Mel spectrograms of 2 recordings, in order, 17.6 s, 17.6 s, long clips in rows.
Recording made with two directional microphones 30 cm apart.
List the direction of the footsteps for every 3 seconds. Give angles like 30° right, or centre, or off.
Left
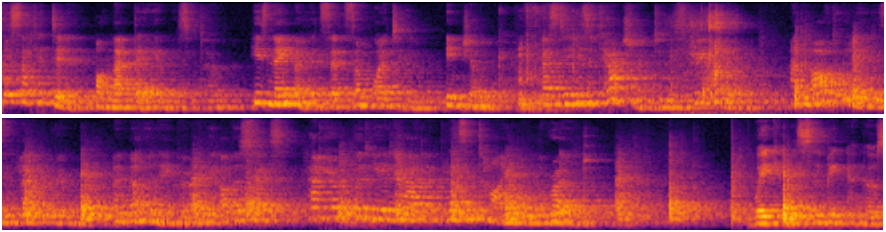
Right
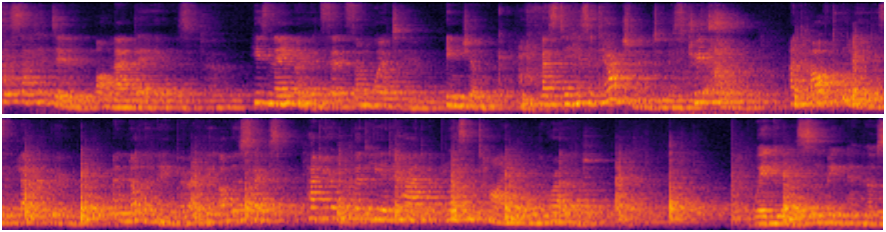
off, off, 30° left, 40° right, 50° right, 10° left.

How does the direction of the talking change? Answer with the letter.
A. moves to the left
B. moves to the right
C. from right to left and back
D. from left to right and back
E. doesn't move
D.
